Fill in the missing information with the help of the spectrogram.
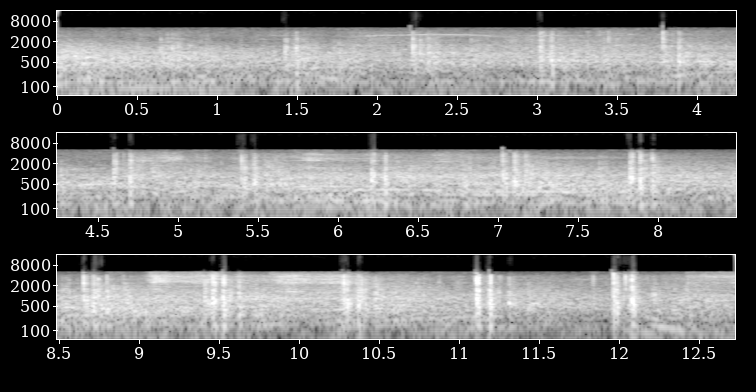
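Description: Crowd noise echoing in an indoor sports hall during a sprint race, with scattered sharp slaps and knocks that grow more frequent in the second half.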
